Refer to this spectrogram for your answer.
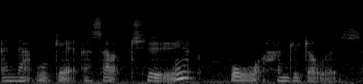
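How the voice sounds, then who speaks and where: This woman speaks with an Australian accent. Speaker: budgeting vlogger. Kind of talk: casual vlog chat. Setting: at home. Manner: soft-spoken, quiet.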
